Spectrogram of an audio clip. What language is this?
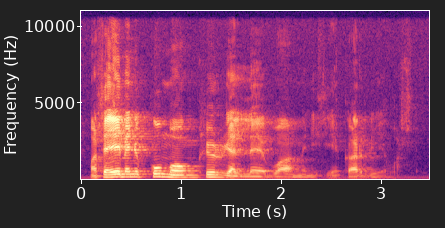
Finnish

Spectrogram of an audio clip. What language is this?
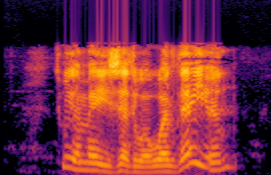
Kabyle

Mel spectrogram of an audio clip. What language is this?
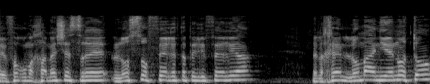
Hebrew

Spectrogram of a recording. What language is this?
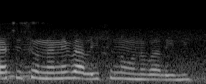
Punjabi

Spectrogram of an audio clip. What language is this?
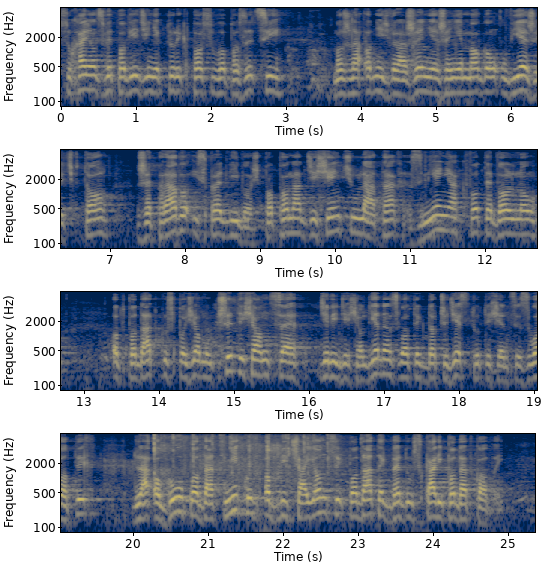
Polish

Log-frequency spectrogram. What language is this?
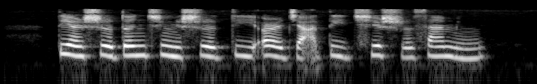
Chinese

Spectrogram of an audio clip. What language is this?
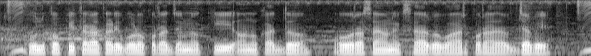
Bangla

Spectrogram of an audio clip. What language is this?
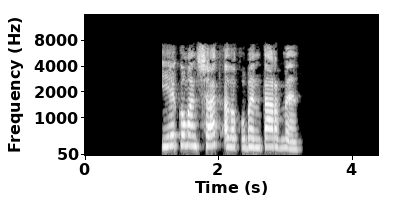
Catalan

